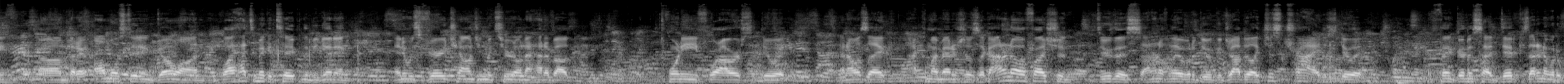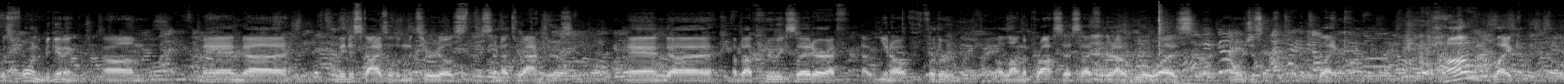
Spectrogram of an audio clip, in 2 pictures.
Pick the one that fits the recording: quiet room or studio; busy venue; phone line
busy venue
